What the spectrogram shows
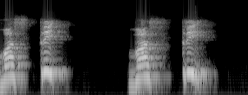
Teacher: यहाँ पर स, त, र, इनमें तीन प्रकार का संयोग है और यहाँ पर कोई भी बीच में स्वर नहीं है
